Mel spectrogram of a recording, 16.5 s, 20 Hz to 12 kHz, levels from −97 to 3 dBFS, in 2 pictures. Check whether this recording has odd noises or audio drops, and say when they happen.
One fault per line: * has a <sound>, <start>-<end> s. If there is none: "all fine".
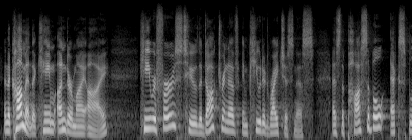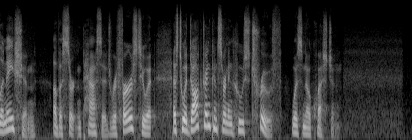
all fine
